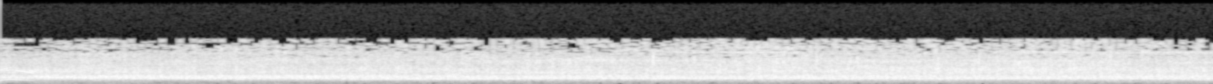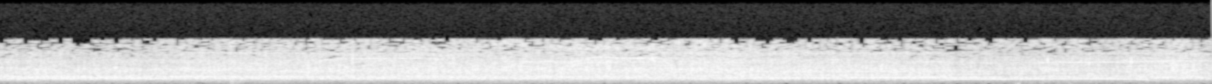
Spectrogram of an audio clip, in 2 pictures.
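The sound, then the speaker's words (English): A large crowd in a room at a political election speech roars, screaming and cheering while steady applause runs beneath, with occasional high whoops rising above the dense, unbroken wash of noise for the whole stretch. “All these white people together in a room screaming, I defy you.”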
